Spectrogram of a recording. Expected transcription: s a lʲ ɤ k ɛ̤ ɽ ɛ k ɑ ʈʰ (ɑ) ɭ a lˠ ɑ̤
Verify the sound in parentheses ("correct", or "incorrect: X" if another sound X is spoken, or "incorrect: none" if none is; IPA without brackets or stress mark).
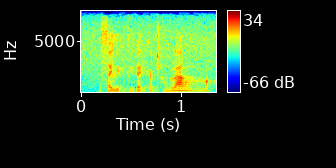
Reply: incorrect: ɑ̤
